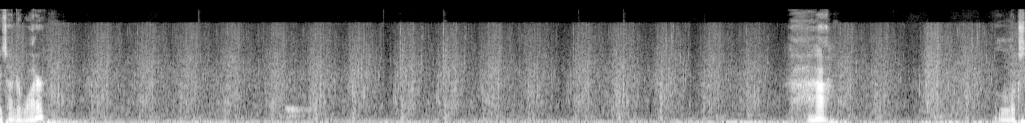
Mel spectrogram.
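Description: Water splashes in steady, rhythmic strokes as a swimmer paddles along.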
